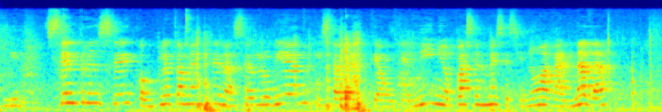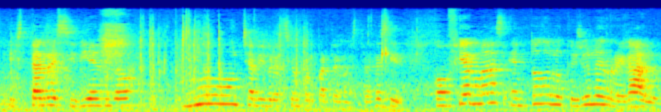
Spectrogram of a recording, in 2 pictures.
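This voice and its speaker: A woman leads a lecture workshop, explaining her points step by step and pausing to check in with the room. Her voice sits fairly high for a woman. It comes from far off the microphone in an echoey hall, with steady background noise. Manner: instructive, often checks in with listeners with a short question tag. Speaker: speaker giving a talk on how adults speak to children. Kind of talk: workshop lecture with spoken demonstrations. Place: lecture room with a live audience.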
